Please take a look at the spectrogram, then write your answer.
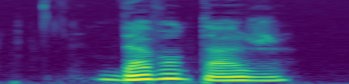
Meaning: more
- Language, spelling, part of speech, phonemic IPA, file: French, davantage, adverb, /da.vɑ̃.taʒ/, Fr-davantage.ogg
